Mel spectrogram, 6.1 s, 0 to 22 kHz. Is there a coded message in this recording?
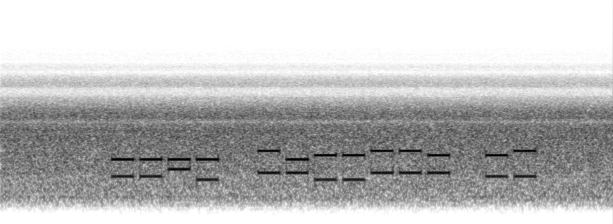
Yes: DTMF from 1.1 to 5.4 s, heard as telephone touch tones, dialled by machine, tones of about 220 ms, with radio hiss and a squelch burst at the end. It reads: 44*1 9722998 56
